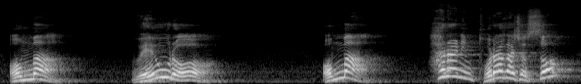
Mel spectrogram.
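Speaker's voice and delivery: 높은 목소리로 엄마에게 묻는 어린 딸; 걱정스레 조르듯 묻는 아이처럼; 어린 딸 목소리. Retold or imitated. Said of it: "엄마한테 이렇게 말합니다". (울던 엄마에게 묻는 딸, 높고 애틋한 아이 목소리)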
